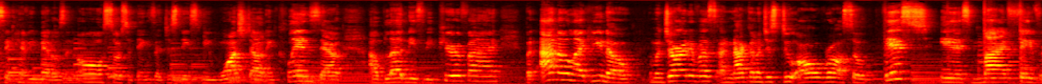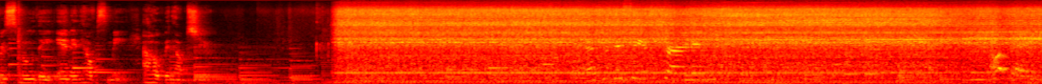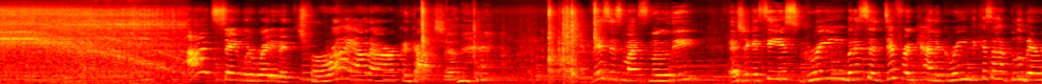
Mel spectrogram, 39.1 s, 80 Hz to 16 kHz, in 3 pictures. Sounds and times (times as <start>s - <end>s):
Speech: 0.0s - 15.7s, 28.4s - 31.8s, 33.4s - 39.0s
Music: 0.0s - 39.0s.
